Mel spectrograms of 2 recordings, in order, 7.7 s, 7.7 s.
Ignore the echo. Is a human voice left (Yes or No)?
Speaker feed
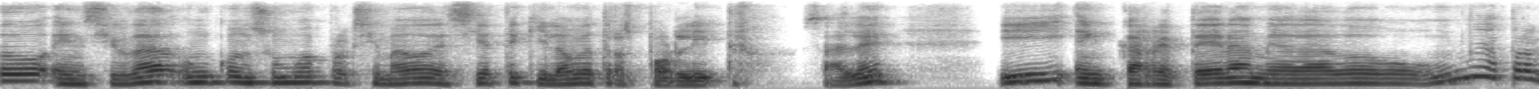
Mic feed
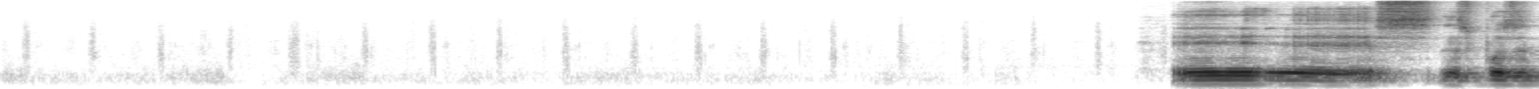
Yes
